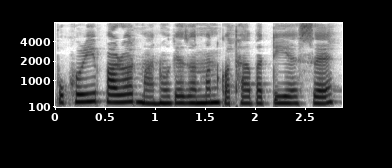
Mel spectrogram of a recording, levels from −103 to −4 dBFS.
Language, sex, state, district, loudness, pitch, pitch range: Assamese, female, Assam, Kamrup Metropolitan, -14 LUFS, 230 Hz, 225-255 Hz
